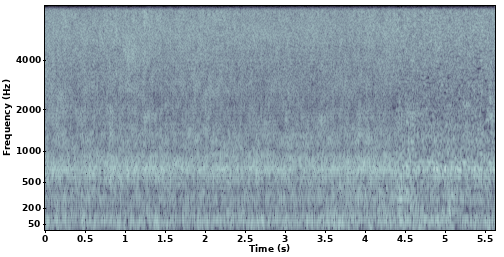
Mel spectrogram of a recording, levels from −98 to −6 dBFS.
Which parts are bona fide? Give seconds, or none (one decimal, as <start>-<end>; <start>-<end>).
4.4-5.6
